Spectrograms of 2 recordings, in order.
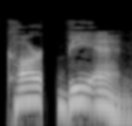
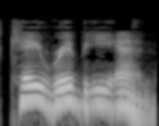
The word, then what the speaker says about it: Caribbean: It has been suggested that speakers of British English prefer car, bn, while North American speakers more typically use k-rib-en, but major American dictionaries and other sources list the stress on the third syllable as more common in American English too.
